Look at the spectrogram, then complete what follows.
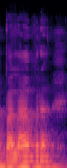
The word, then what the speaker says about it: palavra: Por exemplo, palavra, palavra. Então, aonde que tu fazes mais esforço? É na sílaba lá. Então, a sílaba lá é uma sílaba tônica, porque é aí onde tu gastas mais energia.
